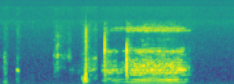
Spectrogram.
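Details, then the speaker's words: Husband snoring: a few faint clicks, then a single long, low, rattling breath with a buzzing flutter lasting about a second; snoring. "who the [ __ ] is snoring my husband finally now you can hear him"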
